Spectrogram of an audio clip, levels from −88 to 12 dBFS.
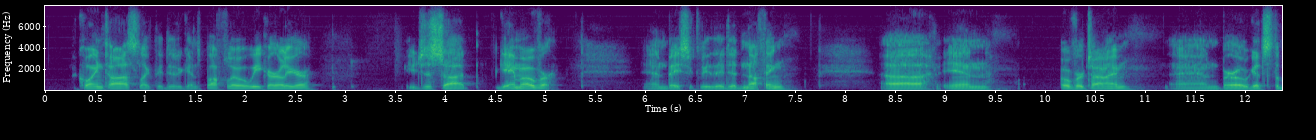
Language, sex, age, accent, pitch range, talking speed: English, male, 60-79, American, 70-85 Hz, 135 wpm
